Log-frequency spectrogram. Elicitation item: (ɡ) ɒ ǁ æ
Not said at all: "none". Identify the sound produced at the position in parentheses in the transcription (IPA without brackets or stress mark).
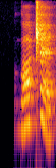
ɡ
